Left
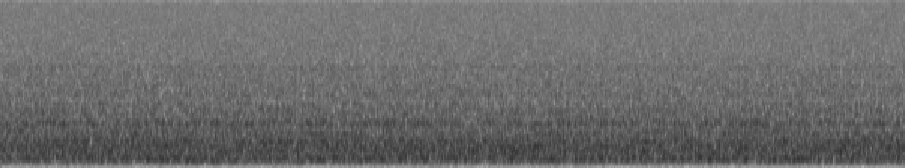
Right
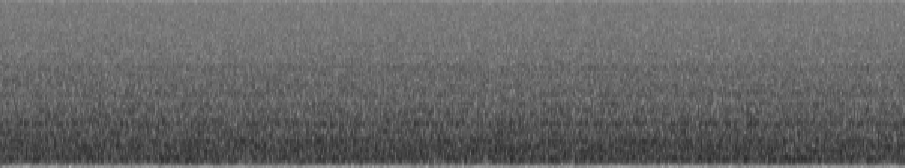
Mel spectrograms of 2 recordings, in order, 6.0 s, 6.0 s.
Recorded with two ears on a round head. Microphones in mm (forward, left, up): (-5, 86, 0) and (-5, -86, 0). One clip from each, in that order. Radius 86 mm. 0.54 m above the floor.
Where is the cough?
No cough in this recording.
